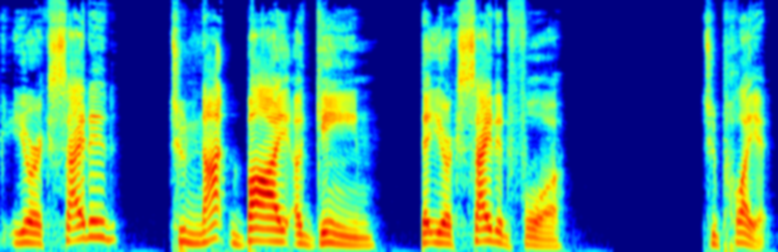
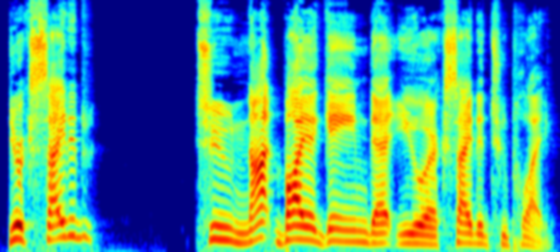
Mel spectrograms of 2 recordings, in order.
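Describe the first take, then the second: First: It is said slowly. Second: It is said at normal, faster speed.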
